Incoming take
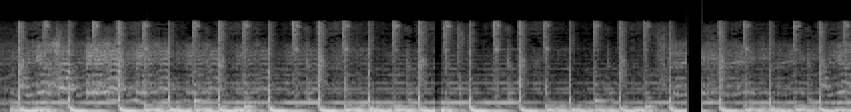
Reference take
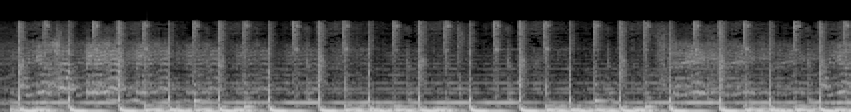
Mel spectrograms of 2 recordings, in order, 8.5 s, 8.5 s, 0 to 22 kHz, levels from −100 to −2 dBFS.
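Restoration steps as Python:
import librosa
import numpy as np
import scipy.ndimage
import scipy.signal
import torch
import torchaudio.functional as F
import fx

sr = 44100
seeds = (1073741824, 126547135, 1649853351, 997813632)

y = fx.fix_ambience(x, sr, seeds[0], print_start_s=0.0, print_end_s=0.5, start_s=6.86, end_s=7.01)
y = fx.fix_interpolate(y, sr, at_s=(4.34,), length_ms=55.0)
y = fx.gain(y, sr, db=fx.steps((0.0, 0.0), (5.19, 3.5)))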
